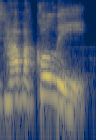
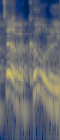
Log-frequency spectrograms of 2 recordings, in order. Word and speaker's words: Tavakoli: Yeah, that's because he actually said, you're leaving a syllable or two out of my name when you say it.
